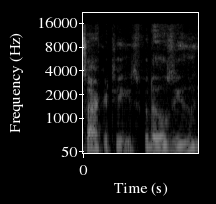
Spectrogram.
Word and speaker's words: Socrates: See Socrates and it is pronounced Socrates for those of you who get ner say so crates.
